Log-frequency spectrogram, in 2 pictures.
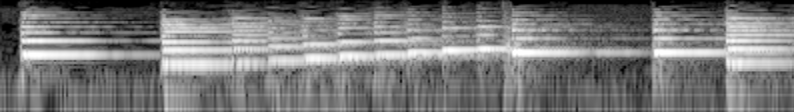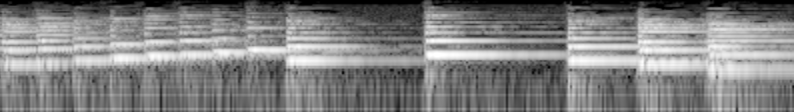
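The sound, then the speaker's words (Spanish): The Queen of the Night soprano aria from Mozart's The Magic Flute played in reverse, from end to beginning, each phrase swelling up and then cutting off abruptly, with sliding, rising notes over a steady, fairly loud musical flow and no talking. “Bueno, pues ahora la vamos a escuchar invirtiendo el tiempo, tocada desde el final hacia el principio.”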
